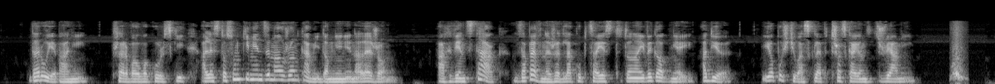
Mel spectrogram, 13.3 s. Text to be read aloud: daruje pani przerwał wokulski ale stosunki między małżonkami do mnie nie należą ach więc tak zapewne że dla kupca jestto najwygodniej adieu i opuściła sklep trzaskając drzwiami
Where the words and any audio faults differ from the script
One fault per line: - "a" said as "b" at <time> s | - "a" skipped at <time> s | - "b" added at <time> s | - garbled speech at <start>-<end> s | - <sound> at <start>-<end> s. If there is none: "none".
- whoosh at 12.6-12.9 s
